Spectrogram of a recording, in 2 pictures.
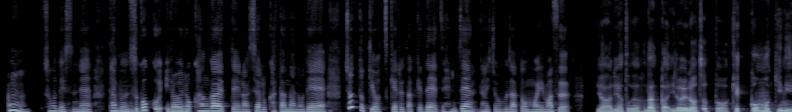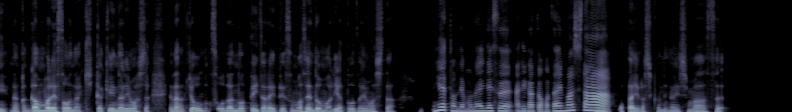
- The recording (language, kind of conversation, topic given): Japanese, advice, 衝動買いを繰り返して貯金できない習慣をどう改善すればよいですか？
- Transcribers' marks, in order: none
